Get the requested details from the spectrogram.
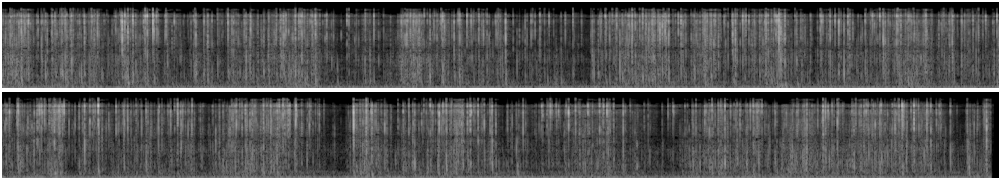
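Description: Fingers with red-painted nails grip and squeeze a Shopkins pocket tissue six-pack wrapped in clear plastic film, producing soft, continuous crinkling and crackling. The sound is bright and dense, with a faint steady low hum underneath.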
